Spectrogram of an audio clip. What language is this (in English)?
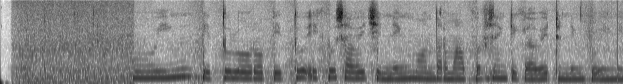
Javanese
